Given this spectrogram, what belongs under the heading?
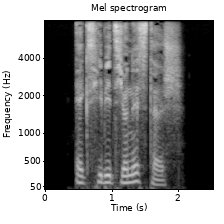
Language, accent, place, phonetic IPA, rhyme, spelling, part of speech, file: German, Germany, Berlin, [ɛkshibit͡si̯oˈnɪstɪʃ], -ɪstɪʃ, exhibitionistisch, adjective, De-exhibitionistisch.ogg
- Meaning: exhibitionist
